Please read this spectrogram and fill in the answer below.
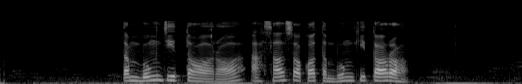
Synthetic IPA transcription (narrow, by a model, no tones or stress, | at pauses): t̪əmbʊŋt͡ʃit̪ɔɾɔasalsɔkɔt̪əmbʊŋt͡ʃit̪ɔɾɔ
